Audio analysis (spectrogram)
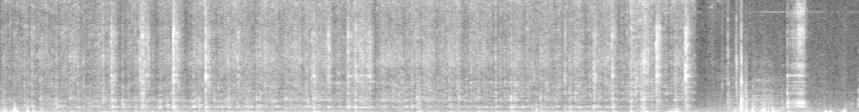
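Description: Caster sugar and cocoa powder get stirred together for a Guinness cake, a faint, steady scraping and rubbing of a utensil in a bowl with occasional louder taps, with no voices.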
